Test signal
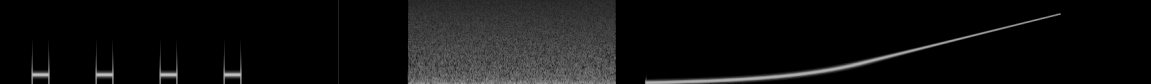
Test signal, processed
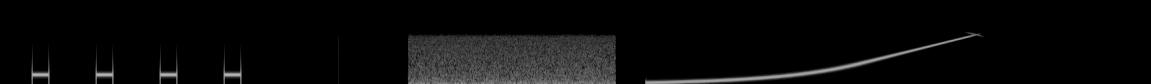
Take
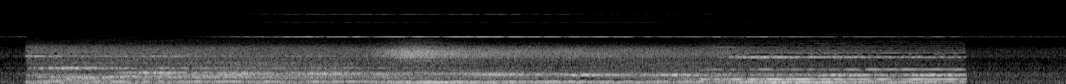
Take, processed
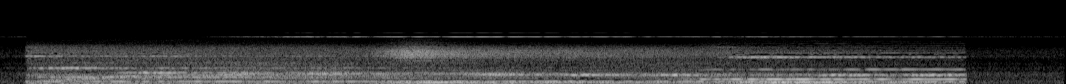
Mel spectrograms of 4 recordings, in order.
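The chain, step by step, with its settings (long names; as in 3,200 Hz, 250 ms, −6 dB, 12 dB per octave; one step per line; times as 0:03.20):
downsampling to 8,000 Hz
level −4 dB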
